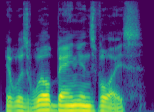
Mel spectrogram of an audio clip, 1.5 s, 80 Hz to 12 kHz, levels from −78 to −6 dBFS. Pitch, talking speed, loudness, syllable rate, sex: 105 Hz, 195 wpm, -14 LUFS, 5.1 syllables/s, male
